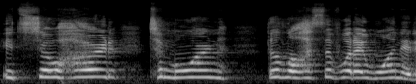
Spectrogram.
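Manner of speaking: high, slow, drawn-out self-pity in a put-on voice; mocking clients who whine about what they lost; whiny mock lament. Tarot reader mocking her audience, high and slow self-pity. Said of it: "all of you out there, like".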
